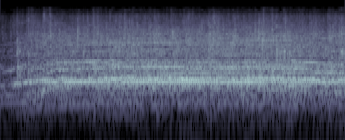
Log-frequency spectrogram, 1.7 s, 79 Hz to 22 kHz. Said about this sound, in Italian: Forza. 94, 94. Applauso alle tre tipe top.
